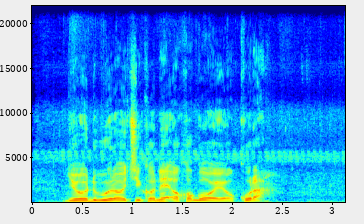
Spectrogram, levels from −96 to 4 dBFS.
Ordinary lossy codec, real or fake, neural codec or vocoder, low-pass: none; real; none; none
